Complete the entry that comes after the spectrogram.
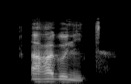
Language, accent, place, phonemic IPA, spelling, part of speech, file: French, France, Lyon, /a.ʁa.ɡɔ.nit/, aragonite, noun, LL-Q150 (fra)-aragonite.wav
- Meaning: aragonite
